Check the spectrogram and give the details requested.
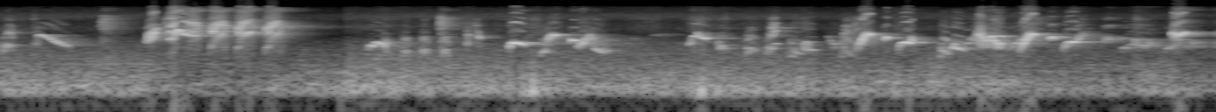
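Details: Wild-caught red-whiskered bulbul singing during training for singing contests: bright whistled phrases that rise and fall, with a burst of high rapid chirps near the start and quick fluty notes repeated through the clip.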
